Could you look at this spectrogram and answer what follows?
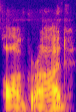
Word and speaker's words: Hauts Grades: It's Hauts Grades. It is French, much like the Scottish Rite.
